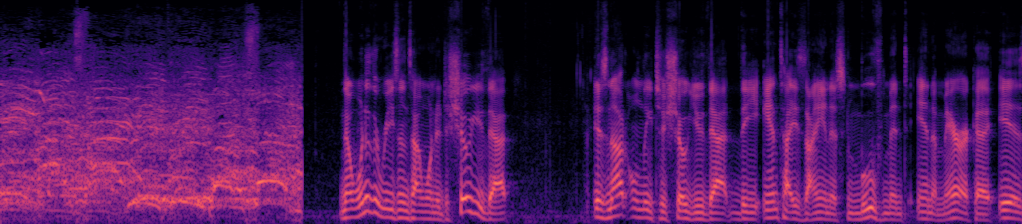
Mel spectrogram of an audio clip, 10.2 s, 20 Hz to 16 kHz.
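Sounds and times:
large crowd shouting a rhythmic protest chant: 0.0 - 3.0
speech: 3.4 - 5.2, 5.9 - 10.2.

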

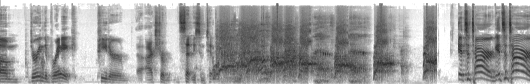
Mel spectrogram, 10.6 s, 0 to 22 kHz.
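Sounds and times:
speech: 0.0 - 7.8, 9.2 - 10.6
dog barking gruffly in a room: 4.3 - 8.8.

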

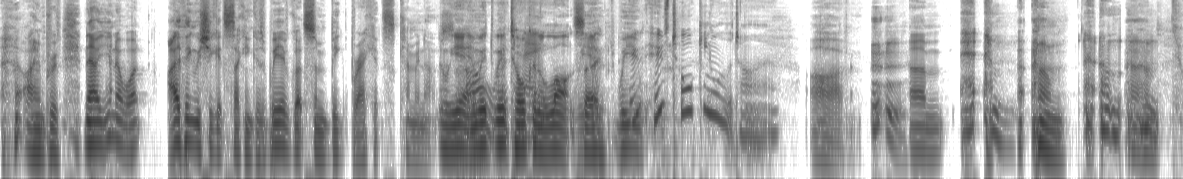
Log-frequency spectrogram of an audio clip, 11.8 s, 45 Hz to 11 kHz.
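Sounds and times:
speech: 0.3 - 11.8
person clearing throat: 8.8 - 11.7.

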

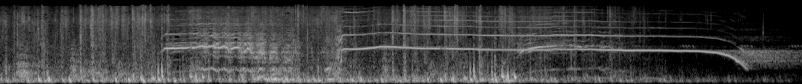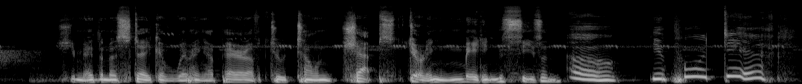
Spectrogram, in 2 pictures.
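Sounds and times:
palomino horses' clip-clopping hooves galloping: 0.0 - 7.7
herd of palomino horses neighing: 0.0 - 8.2
speech: 9.0 - 16.0.

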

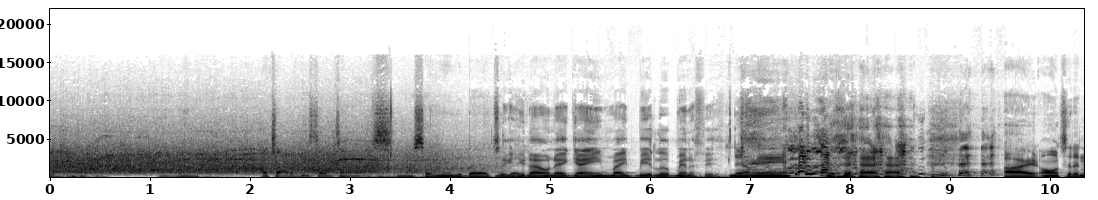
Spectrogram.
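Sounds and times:
applause: 0.0 - 4.8
speech: 1.5 - 10.3
laughter: 6.9 - 9.6.

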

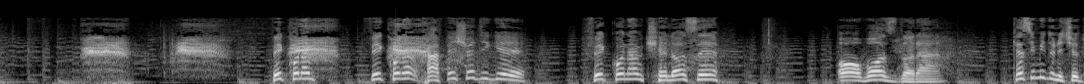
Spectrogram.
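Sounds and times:
crows cawing: 0.7 - 4.8
speech: 2.7 - 7.3, 8.4 - 9.5, 10.1 - 10.8.

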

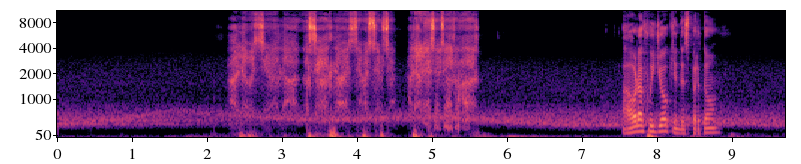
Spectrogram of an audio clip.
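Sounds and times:
faint low hum: 0.0 - 9.6
hushed breathy whispering voices: 2.3 - 5.6
speech: 2.3 - 5.8, 7.6 - 9.0.

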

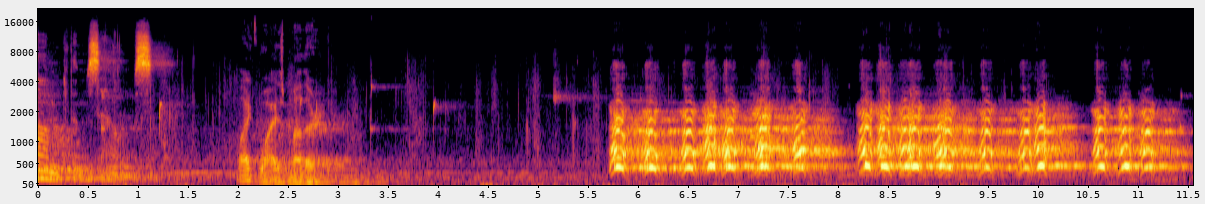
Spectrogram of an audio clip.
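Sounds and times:
speech: 0.2 - 1.4, 2.0 - 3.2, 5.7 - 7.0
two-headed guard dog barking: 5.7 - 11.5.

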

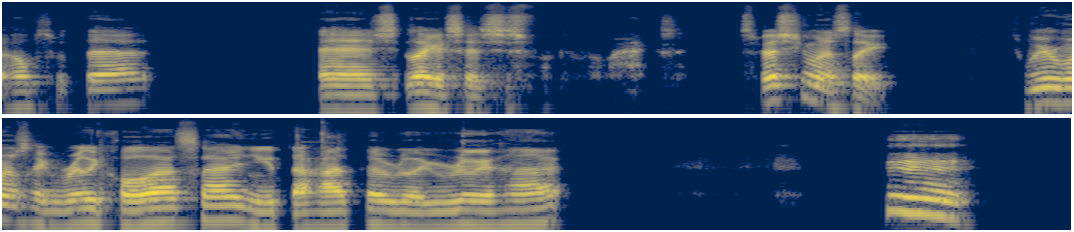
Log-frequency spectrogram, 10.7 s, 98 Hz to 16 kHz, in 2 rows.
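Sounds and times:
speech: 0.1 - 0.8, 1.6 - 4.5, 5.1 - 8.2, 9.8 - 10.3
voiced breathy yawn: 9.8 - 10.3.

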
